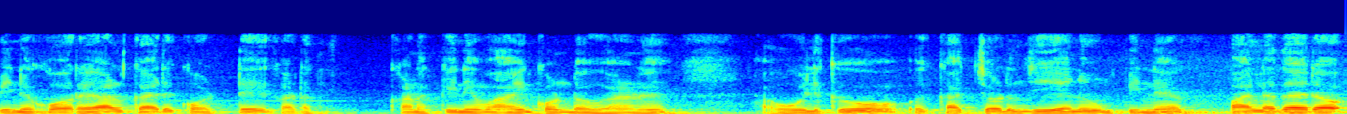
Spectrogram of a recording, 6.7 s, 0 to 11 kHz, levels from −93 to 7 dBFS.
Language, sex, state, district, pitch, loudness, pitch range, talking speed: Malayalam, male, Kerala, Kozhikode, 125 Hz, -18 LUFS, 120-135 Hz, 135 wpm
